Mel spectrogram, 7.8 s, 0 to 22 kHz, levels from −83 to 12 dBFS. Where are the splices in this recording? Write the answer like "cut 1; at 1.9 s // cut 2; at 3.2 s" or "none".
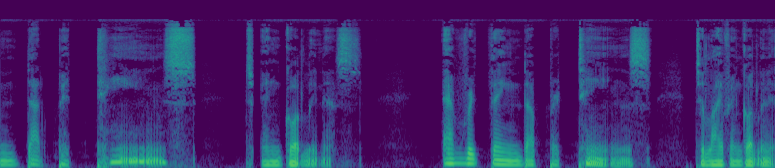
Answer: cut 1; at 2.5 s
